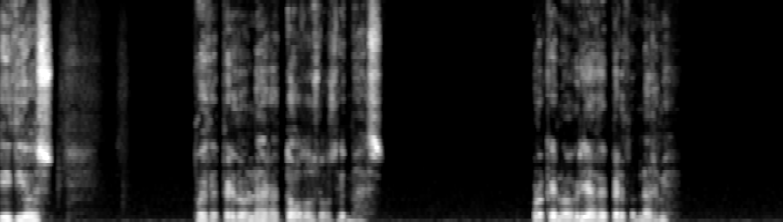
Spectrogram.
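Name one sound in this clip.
A middle-aged man speaks firmly nearby, in short phrases with pauses.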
